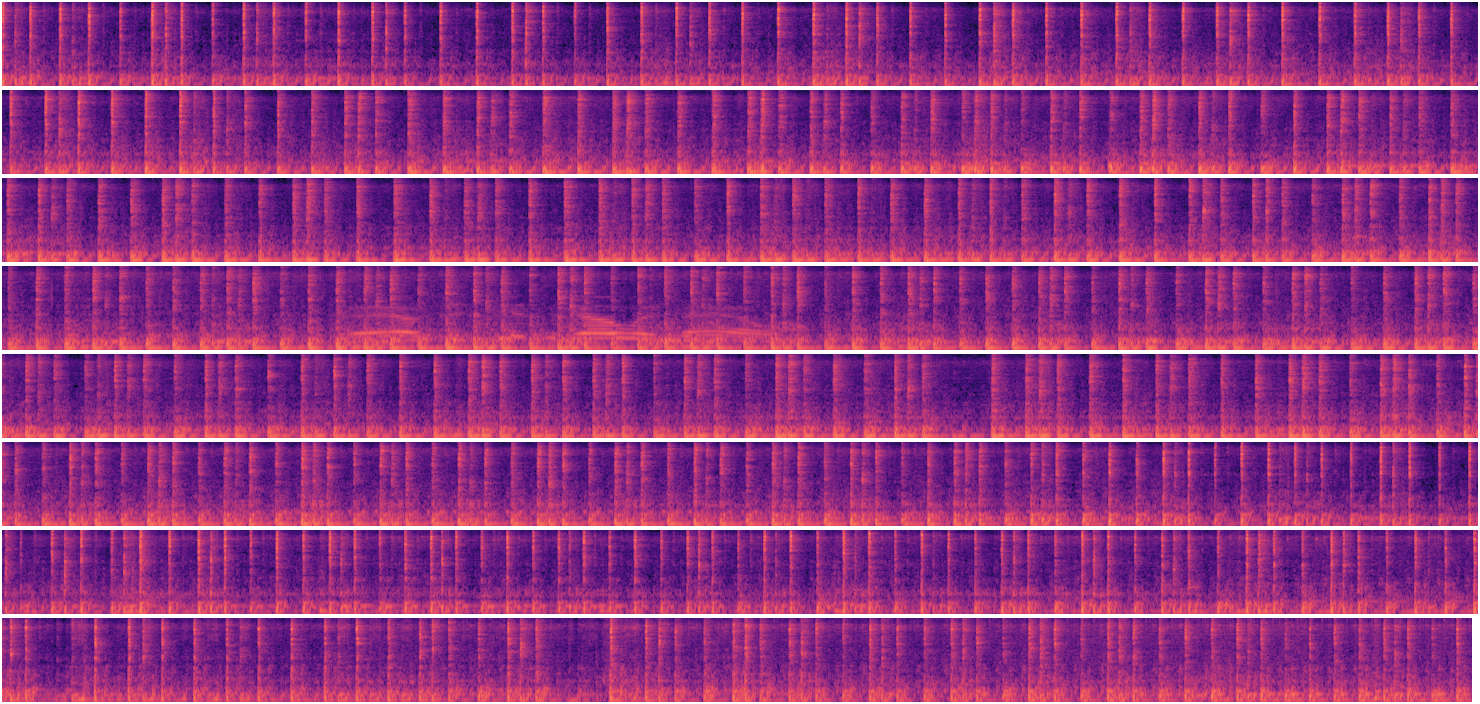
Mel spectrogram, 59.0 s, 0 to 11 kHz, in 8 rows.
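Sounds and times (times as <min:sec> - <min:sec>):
motorcycle engine idling: 0:00.0 - 0:59.0.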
